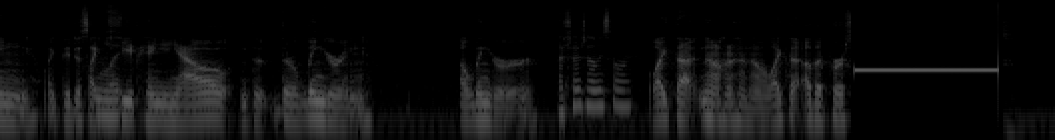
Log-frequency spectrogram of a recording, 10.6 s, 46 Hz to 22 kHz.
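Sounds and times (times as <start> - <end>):
speech: 0.0 - 3.8, 4.6 - 8.6
censor bleep tone: 8.5 - 10.0.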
